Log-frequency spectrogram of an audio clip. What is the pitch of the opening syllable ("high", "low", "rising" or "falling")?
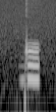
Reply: high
